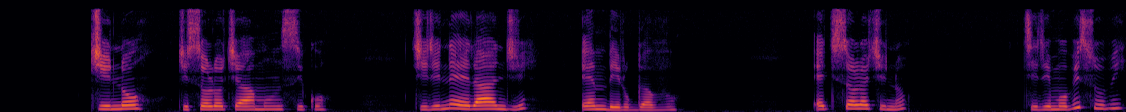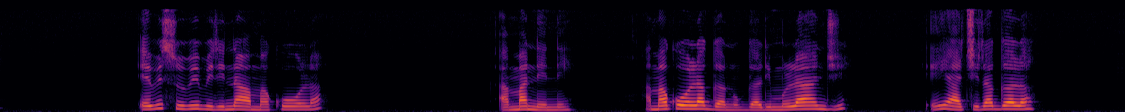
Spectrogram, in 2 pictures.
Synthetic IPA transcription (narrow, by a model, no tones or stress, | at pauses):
cino̞ | ciso̞lo̞caːmuːnsiko̞ | ciɾine̞ːɾaːɲɟi | e̞mbiɾuɡavu | e̞ci̥so̞lo̞cino̞ | ciɾimuβisuβi | e̞βisuβiβiɾinaːmako̞ːla | a̰mane̞ne̞ | amako̞laɡanoɡalimulaːɲɟi | ejaciɾaɡala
